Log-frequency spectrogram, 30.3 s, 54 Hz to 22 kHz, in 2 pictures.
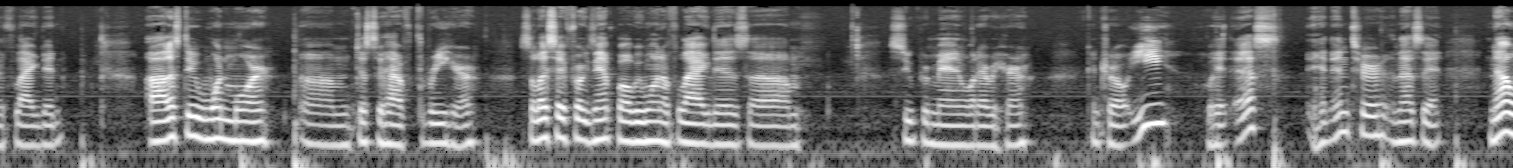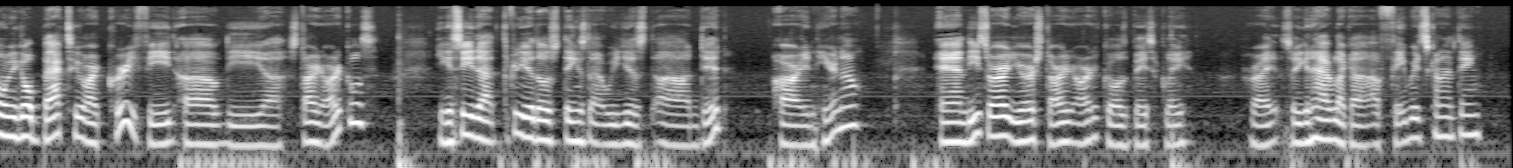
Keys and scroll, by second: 0.8 q, 2.4-3.7 typing, 4.9 typing, 6.7 l, 11.4 ctrl+e, 12.2 s, 12.8 Return, 13.8 q, 14.6 q, 16.9-17.6 typing, 18.9-24.5 typing, 26.9 typing, 28.1-28.6 typing, 29.7-30.2 typing.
